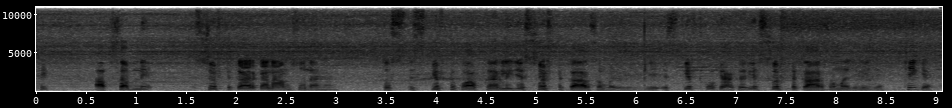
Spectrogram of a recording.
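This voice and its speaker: A man teaching an exam-prep lesson in a fairly high voice, walking through each point slowly and repeating himself. He keeps checking in with his students as he goes. A faint hiss sits under the recording. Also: rough recording. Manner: explains step by step, often repeating and checking with "okay".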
